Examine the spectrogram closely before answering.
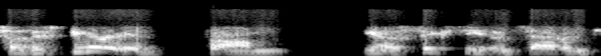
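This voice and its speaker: A man with a Russian accent speaks at a fairly high pitch. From Russia, Saint Petersburg. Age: 60s. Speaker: gold investment expert. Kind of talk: interview.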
